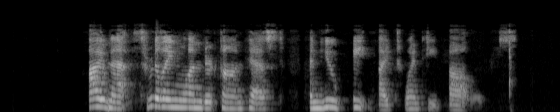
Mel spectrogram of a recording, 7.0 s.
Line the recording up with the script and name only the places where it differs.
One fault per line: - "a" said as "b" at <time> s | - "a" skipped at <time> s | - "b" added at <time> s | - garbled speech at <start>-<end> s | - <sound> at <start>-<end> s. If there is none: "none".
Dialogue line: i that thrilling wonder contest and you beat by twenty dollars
none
